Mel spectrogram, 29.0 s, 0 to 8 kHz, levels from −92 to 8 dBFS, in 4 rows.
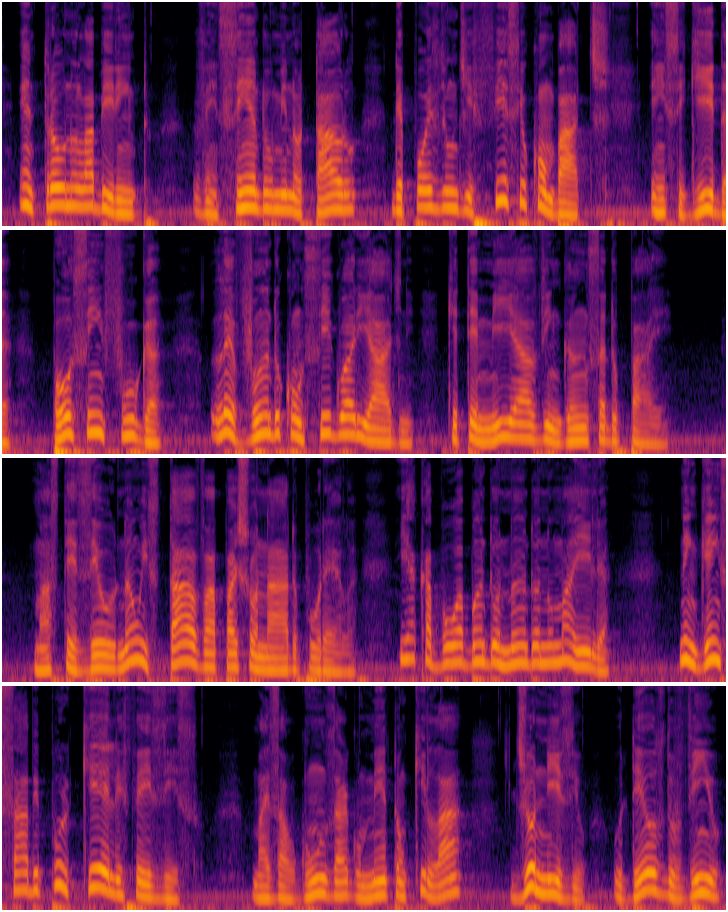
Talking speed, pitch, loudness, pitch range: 110 wpm, 135 Hz, -23 LUFS, 120-170 Hz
